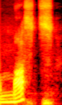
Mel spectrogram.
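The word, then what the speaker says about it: mast: according to Meher Baba, musts. Which is spelled M-A-S-T, and they are, basically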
